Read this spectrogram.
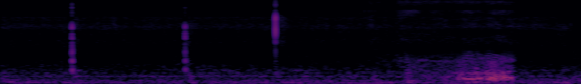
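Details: Napping snuggled in a plush throw: a few faint clicks, then one low, rattling snore on the in-breath over quiet room noise; light sleep snoring.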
